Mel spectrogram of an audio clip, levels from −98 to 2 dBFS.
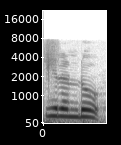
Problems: constant background noise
